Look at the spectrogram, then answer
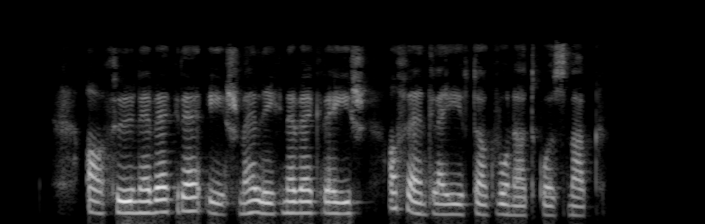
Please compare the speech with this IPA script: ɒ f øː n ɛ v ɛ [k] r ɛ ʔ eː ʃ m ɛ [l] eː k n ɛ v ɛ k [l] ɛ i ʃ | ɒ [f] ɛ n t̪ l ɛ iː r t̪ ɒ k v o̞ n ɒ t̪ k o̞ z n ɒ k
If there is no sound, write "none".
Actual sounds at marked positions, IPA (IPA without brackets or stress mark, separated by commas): k, lː, r, f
